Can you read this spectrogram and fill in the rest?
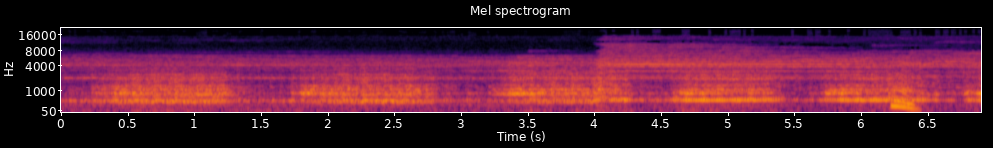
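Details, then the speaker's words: KitchenAid stand mixer running for the first time after being reassembled during repair: loud fast motor whine at steady pitch, swelling and easing about once a second, "sounds like an aircraft"; motor spinning strongly and healthy. "Oh man, it's cooking now. Wow. Thing sounds like a aircraft or something. She's spinning pretty quick."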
